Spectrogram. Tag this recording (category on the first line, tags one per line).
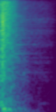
Instrument samples > Percussion
Ball
Balling
basketball
Beat
Beats
Classic
Drum
Free
Headphones
HH
Hip
Hoops
Hop
Kit
Live
Logo
Moves
music
Nova
Novahoops
Novasound
Percussion
Rap
Sound
Sports
Trap
Vinyl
